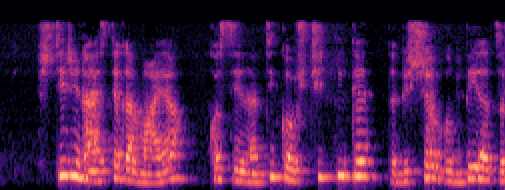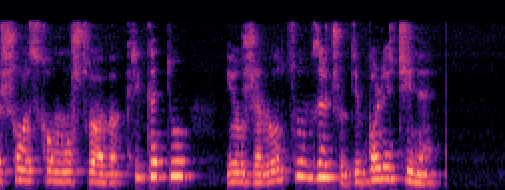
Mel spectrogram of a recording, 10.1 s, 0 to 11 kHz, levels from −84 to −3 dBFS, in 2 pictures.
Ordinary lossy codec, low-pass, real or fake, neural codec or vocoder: none; 7.2 kHz; fake; codec, 16 kHz, 8 kbps, FunCodec, trained on Chinese and English, 25 frames a second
